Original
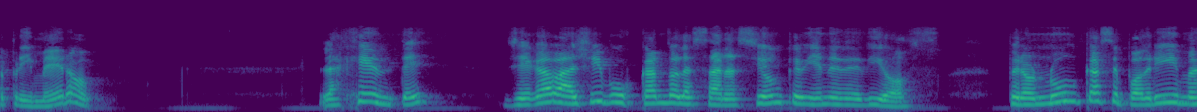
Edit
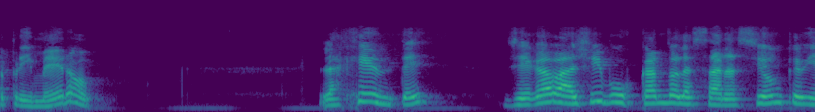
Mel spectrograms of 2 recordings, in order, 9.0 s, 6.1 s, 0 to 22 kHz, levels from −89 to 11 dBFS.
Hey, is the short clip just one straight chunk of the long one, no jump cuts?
yes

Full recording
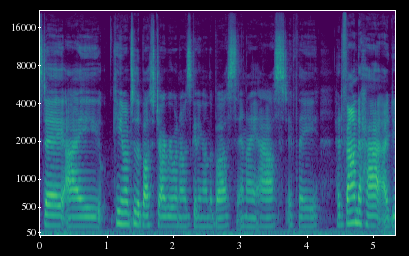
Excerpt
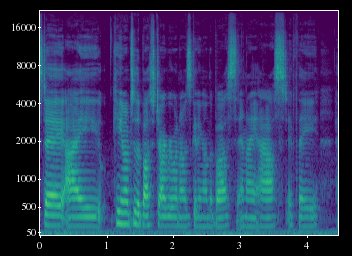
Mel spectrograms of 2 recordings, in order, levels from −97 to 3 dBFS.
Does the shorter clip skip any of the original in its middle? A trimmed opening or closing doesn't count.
no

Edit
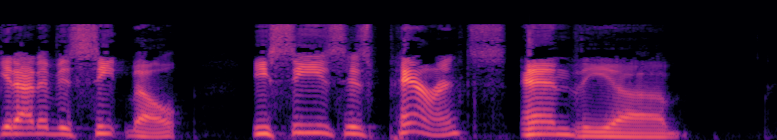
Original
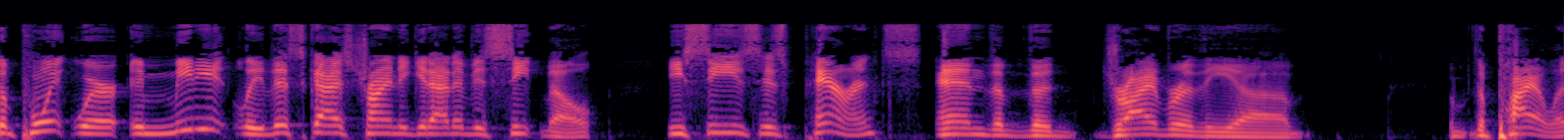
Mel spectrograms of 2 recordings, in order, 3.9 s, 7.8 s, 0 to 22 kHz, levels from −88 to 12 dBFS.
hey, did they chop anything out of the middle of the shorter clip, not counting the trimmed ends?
yes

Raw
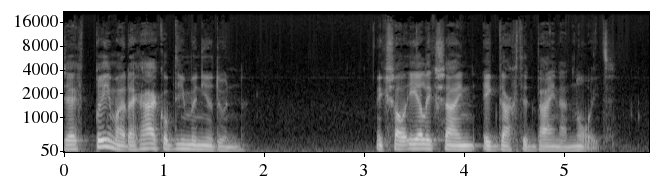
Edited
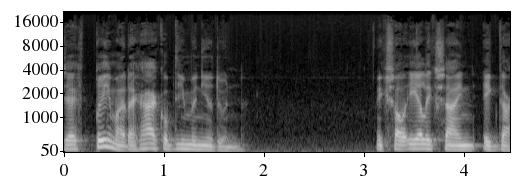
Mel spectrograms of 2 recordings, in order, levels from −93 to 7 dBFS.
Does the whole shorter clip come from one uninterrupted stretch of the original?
yes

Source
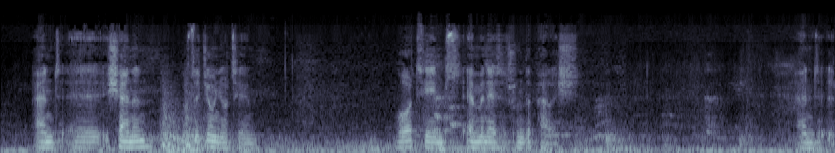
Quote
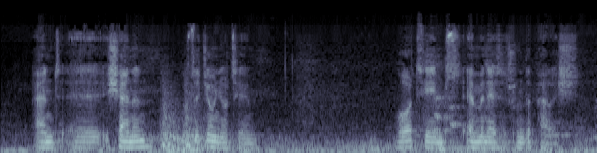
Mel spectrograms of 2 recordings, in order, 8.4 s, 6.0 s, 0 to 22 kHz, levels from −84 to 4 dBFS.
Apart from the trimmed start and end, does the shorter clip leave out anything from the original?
no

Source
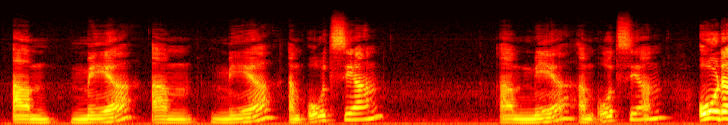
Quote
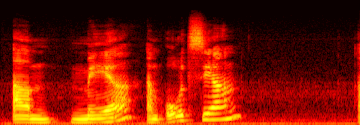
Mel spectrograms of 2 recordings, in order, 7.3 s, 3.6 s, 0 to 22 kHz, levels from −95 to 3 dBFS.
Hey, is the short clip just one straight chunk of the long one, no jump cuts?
no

